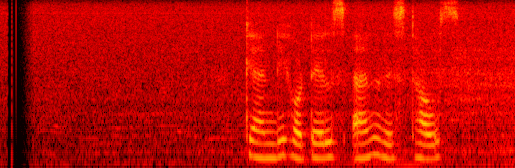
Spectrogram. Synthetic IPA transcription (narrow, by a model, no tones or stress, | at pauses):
kæ̃ɳɖiɦoʈelsɛ̃ɳɖɾesʈɦaʊs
